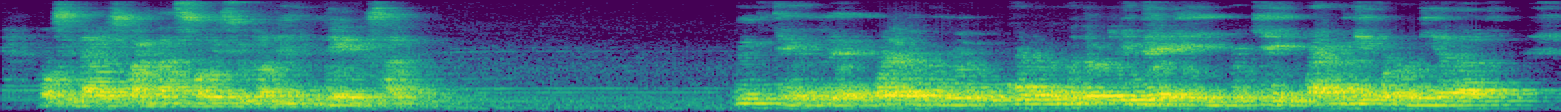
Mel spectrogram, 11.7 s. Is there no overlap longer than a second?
Yes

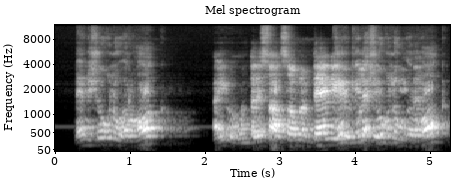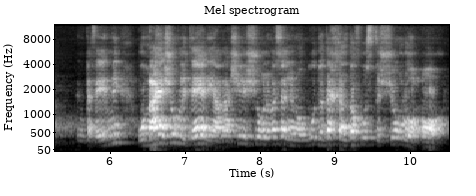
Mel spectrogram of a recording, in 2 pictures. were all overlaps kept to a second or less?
No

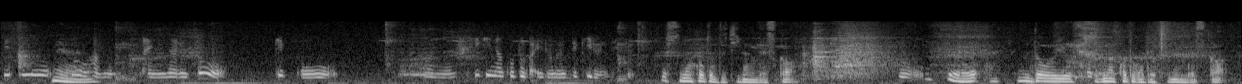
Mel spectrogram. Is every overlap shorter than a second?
Yes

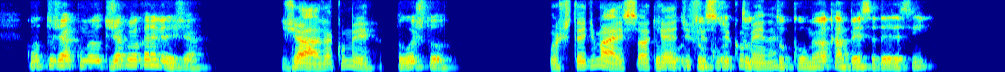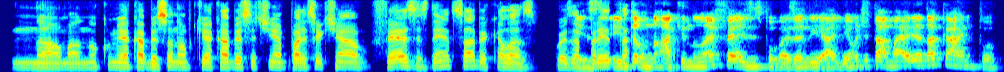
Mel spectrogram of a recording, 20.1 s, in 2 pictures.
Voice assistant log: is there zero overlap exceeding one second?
No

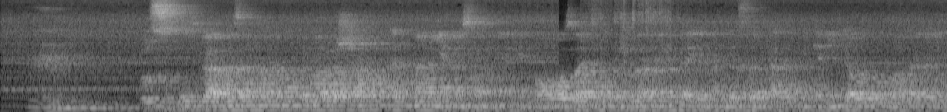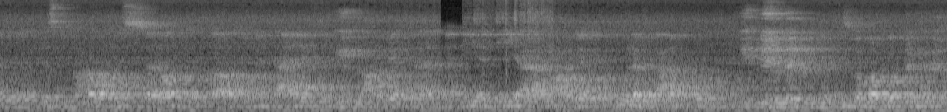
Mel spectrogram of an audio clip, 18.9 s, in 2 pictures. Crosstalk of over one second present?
No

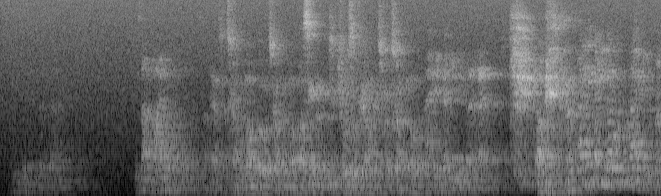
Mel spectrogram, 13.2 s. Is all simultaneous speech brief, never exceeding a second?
Yes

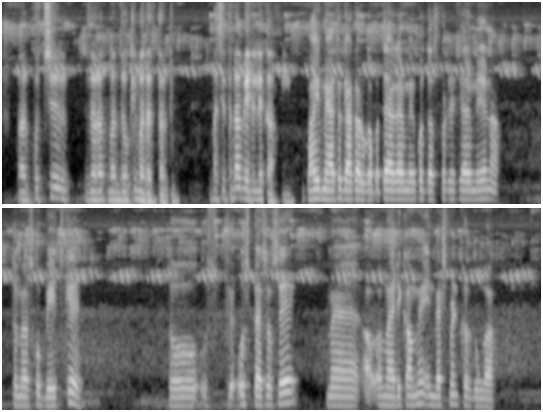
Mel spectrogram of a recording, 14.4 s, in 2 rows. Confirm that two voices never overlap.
Yes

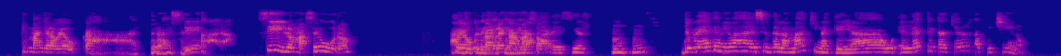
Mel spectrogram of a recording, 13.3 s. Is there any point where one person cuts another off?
Yes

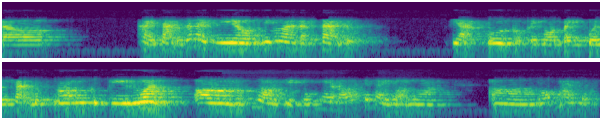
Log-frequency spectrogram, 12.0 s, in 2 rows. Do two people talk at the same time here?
No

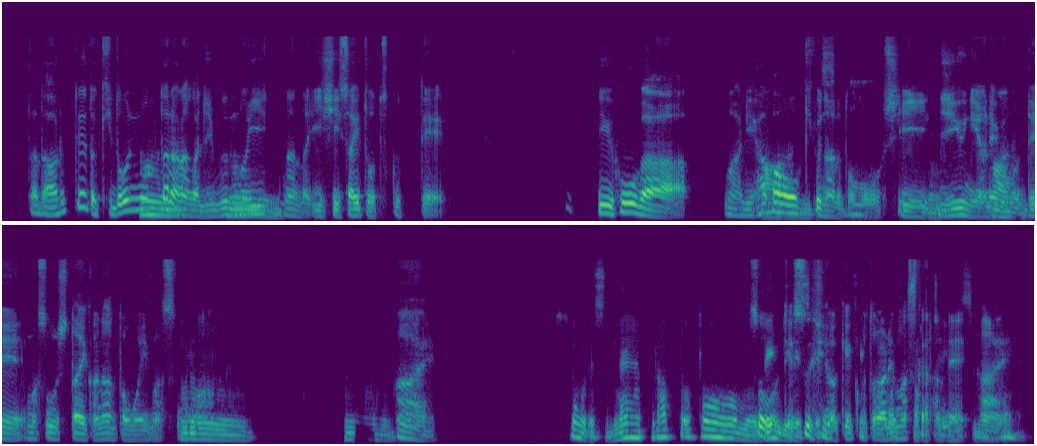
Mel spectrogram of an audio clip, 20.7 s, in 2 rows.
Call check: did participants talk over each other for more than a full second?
Yes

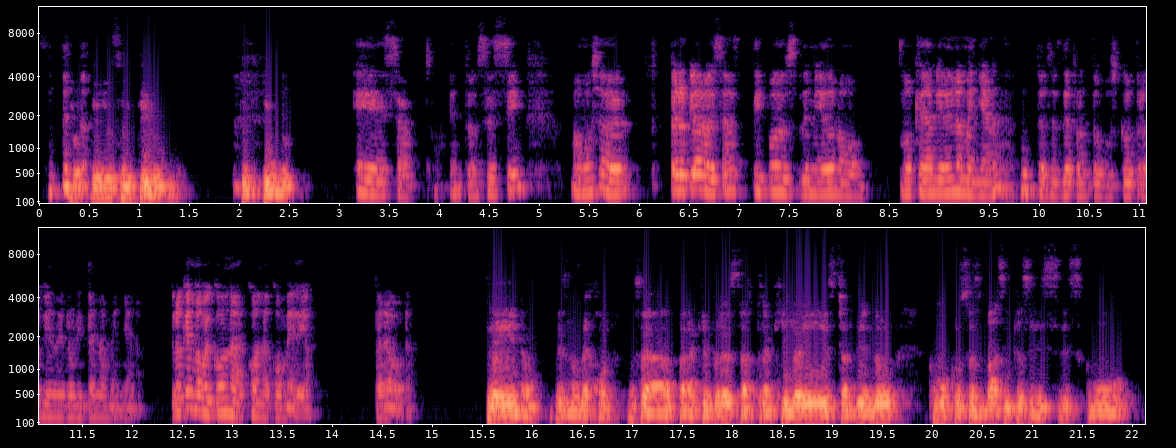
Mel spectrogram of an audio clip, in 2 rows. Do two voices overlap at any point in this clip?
No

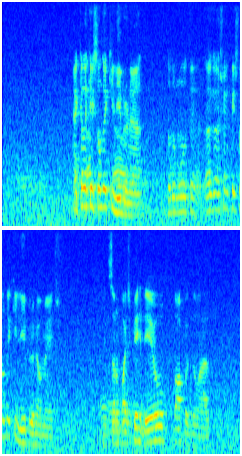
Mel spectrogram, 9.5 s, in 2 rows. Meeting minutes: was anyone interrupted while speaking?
Yes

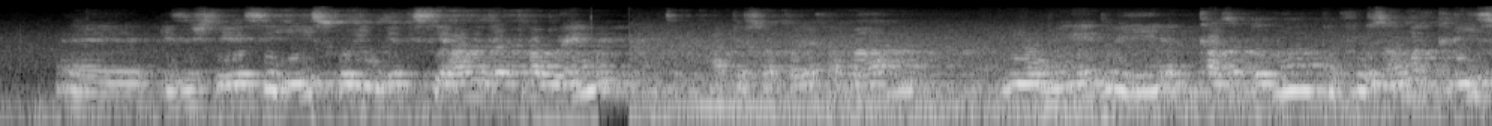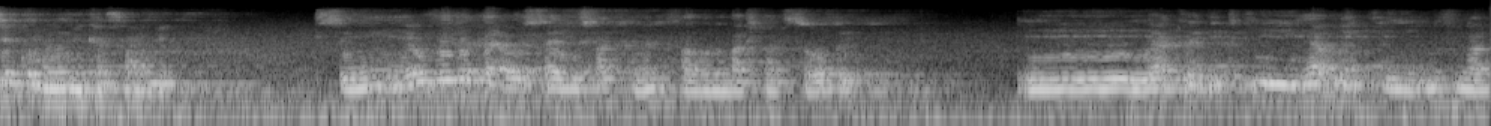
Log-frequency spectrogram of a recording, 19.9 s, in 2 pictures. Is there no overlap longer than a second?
Yes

